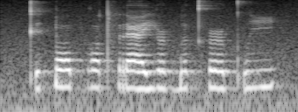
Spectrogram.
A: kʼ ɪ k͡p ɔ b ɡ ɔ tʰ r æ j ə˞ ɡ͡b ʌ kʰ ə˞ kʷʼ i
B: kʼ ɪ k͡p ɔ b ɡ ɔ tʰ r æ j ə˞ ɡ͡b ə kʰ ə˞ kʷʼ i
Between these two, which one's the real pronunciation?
B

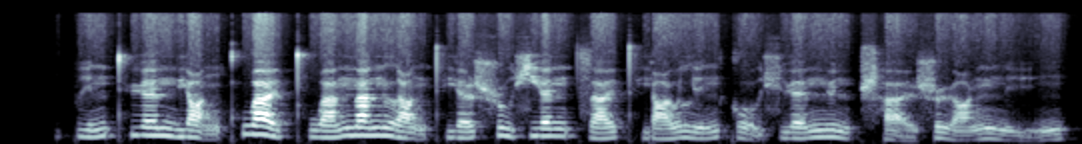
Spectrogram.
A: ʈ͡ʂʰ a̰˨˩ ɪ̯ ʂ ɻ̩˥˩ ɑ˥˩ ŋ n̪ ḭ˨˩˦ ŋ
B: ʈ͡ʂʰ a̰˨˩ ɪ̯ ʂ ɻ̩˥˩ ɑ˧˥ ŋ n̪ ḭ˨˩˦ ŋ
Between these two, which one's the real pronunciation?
B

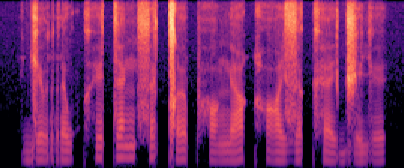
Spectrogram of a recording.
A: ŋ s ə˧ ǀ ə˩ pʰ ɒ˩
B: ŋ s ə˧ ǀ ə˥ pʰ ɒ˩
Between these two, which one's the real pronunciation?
A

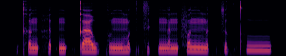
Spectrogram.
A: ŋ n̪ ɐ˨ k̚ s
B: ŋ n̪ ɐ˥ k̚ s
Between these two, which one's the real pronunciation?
A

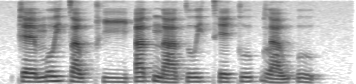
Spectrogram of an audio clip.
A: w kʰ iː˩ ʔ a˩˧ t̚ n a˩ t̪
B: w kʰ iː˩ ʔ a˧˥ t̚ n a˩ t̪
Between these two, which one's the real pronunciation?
B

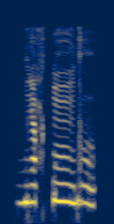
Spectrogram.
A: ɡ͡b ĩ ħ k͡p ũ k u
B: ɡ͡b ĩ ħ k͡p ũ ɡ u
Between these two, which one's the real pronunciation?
B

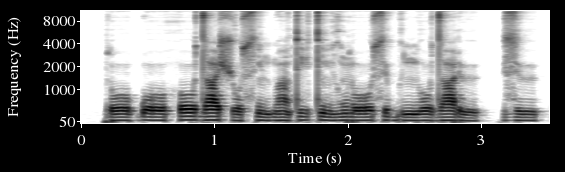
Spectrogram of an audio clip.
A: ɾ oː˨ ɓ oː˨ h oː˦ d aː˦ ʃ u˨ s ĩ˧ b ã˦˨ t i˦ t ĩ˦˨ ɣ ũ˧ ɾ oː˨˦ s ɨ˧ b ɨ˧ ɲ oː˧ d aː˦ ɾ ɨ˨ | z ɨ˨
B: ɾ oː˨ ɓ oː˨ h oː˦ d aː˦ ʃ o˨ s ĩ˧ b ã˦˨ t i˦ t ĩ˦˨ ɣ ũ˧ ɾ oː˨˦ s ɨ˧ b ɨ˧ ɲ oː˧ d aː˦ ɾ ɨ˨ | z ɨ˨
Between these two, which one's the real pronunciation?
B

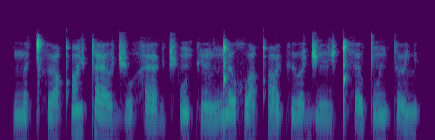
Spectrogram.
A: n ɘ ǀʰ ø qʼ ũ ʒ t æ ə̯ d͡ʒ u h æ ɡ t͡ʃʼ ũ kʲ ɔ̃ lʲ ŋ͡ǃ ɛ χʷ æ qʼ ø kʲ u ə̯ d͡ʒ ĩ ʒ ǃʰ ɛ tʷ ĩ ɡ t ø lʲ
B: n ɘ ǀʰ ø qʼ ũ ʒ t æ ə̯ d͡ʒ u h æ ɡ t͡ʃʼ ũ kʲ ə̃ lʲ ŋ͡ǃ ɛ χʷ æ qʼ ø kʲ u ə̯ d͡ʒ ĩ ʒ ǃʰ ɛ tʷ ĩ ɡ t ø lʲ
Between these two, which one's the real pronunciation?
B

